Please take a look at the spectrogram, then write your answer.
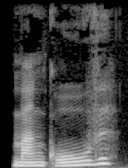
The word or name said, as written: mangrove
